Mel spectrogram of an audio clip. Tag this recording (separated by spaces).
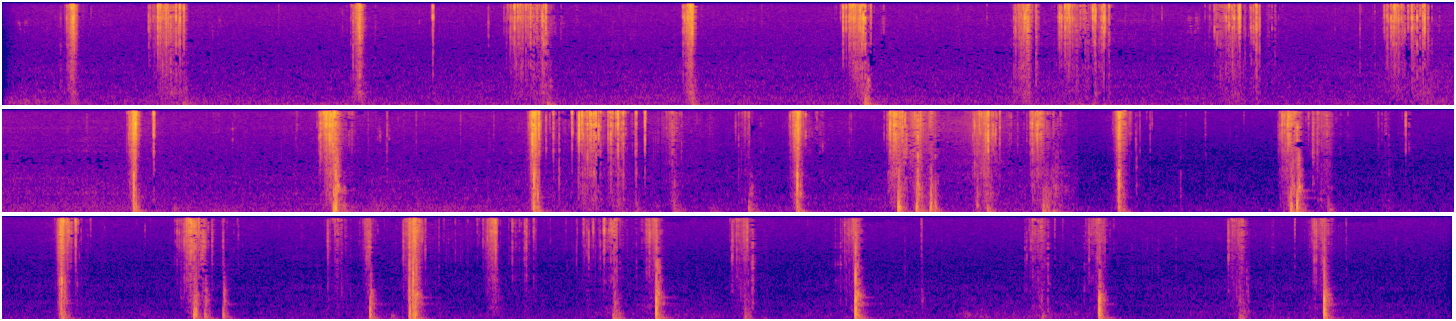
stone rock seaweed field-recording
